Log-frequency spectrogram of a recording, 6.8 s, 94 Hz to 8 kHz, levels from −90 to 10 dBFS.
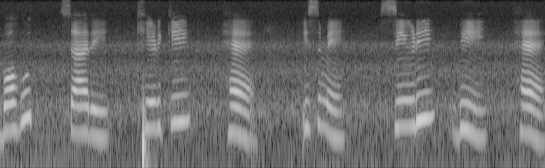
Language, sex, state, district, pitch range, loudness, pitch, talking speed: Hindi, female, Bihar, West Champaran, 230-295 Hz, -19 LUFS, 255 Hz, 70 wpm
